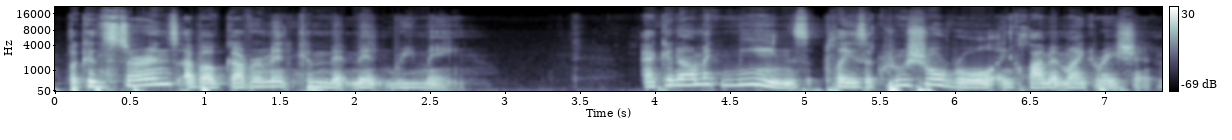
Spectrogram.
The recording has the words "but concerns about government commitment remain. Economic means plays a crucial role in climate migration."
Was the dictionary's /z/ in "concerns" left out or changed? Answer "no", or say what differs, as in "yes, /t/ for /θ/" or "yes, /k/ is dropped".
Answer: no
